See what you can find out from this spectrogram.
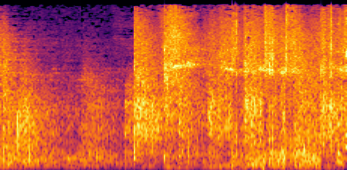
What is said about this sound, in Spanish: Tronadera por todos lados.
